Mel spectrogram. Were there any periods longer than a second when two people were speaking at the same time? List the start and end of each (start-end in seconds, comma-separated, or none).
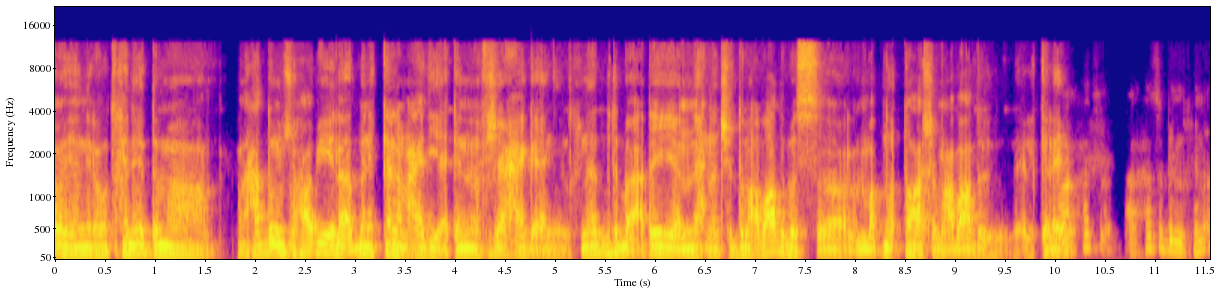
none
